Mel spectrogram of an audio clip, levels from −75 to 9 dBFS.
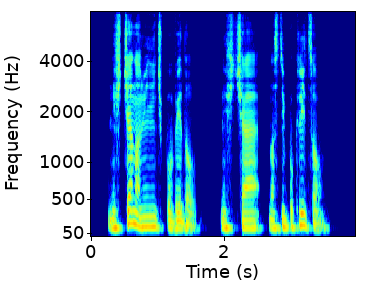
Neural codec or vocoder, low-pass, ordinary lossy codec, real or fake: none; none; none; real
